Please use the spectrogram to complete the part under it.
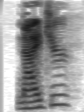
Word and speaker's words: Nyjer: Niger? – Yes, Niger. – Yeah. Niger Morgan, yeah. – How do you spell that? – N-Y-J-E-R. – Okay.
